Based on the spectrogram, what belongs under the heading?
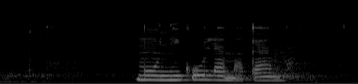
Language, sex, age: Zulu, female, 22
